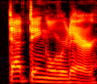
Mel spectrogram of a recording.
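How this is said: It is said with d sounds, Wisconsin style.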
